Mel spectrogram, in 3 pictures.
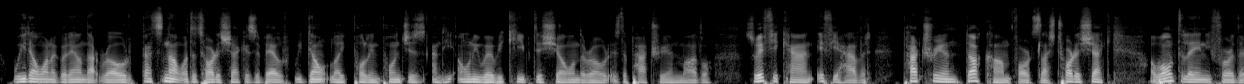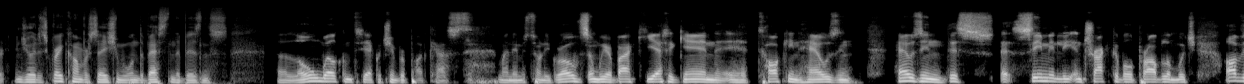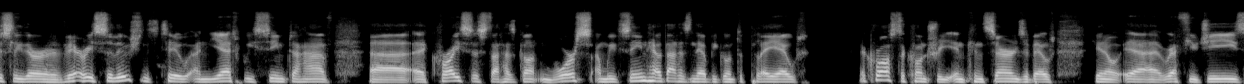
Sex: male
